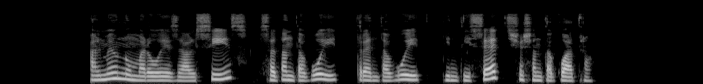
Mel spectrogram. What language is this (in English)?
Catalan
